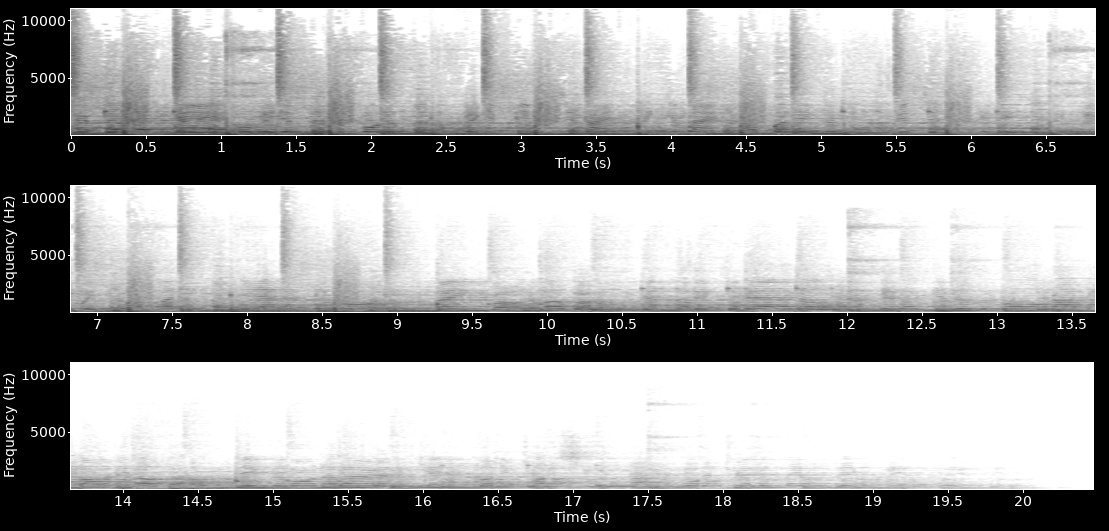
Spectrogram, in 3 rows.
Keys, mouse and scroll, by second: 0.8 g, 3.6-4.2 middle drag, 4.2 click, 4.5 scroll down 3, 4.8-7.9 middle drag, 10.1-13.3 middle drag, 13.3 click, 13.6 Tab, 15.0 click, 15.4 scroll up 6, 16.5 shift+middle click, 16.9 scroll up 1, 17.0 middle click, 17.7-18.1 scroll down 1, 18.1 shift+middle click, 19.1-19.7 scroll down 1, 19.7-20.4 middle drag.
